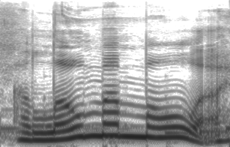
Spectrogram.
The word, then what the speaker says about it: Alomomola: Alomomola. – Alomomola.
